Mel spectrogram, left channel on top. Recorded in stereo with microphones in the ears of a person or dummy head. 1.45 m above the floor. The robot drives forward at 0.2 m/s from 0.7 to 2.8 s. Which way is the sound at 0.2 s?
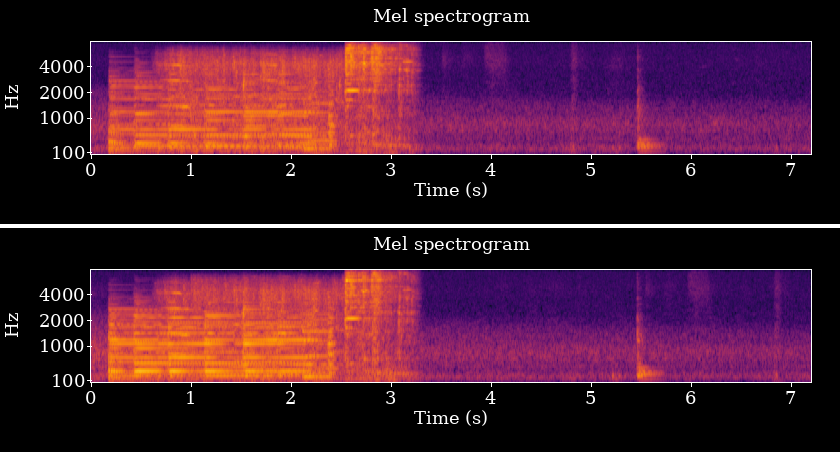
60° right (ahead or behind).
